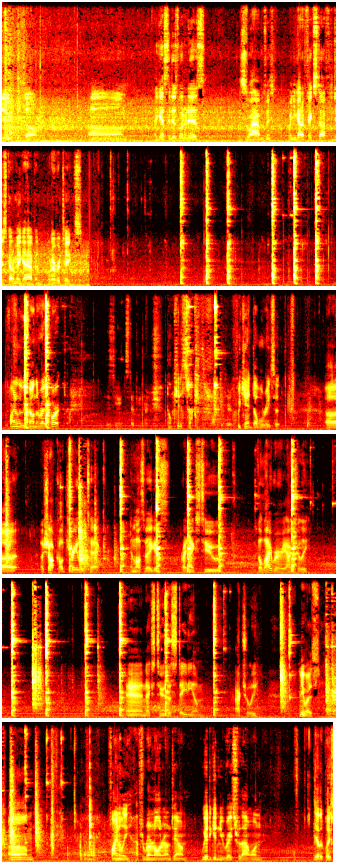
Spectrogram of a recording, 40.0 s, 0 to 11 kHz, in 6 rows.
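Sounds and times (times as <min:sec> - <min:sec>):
steady low hum: 0:00.7 - 0:40.0
metal tool tapping wheel hub: 0:10.2 - 0:14.6, 0:21.1 - 0:30.3, 0:30.9 - 0:31.4, 0:32.2 - 0:35.3.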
